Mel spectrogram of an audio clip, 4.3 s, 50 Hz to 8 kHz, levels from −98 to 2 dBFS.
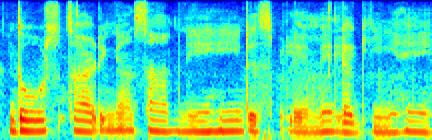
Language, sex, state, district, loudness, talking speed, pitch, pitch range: Hindi, female, Madhya Pradesh, Bhopal, -18 LUFS, 110 wpm, 175 Hz, 155-180 Hz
